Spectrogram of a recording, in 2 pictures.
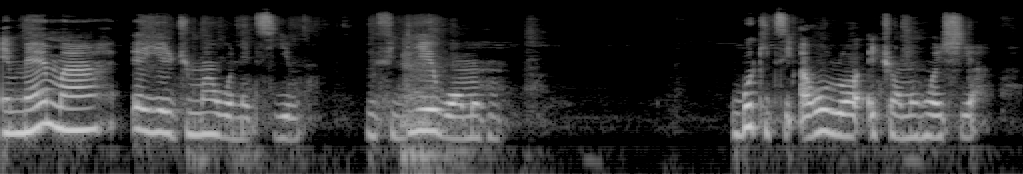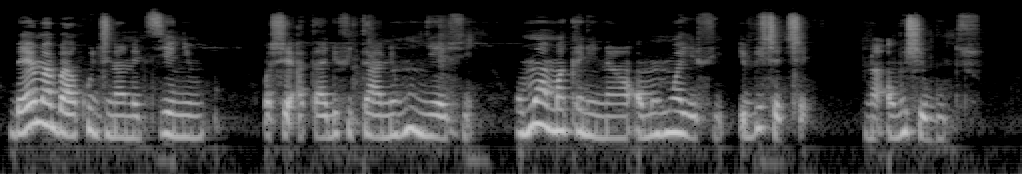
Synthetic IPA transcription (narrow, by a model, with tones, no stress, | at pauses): mɛ̃ː˨˦mãː˦ɛ˦jɛ˦˨d͡ʑᶣu˦mã˦wɔ˨næ̃˨tʰi˨e˨m | m̩˨fi˨di˦e˦wɔ˨mʊ̃˦hʊ̃˦ | bo˦kʰi˨tʰi˨ʔa˨wɔ˦ɾʊ˦ɔ˦ʔɛ˦t͡ɕᶣɛ˨ɔ˨mʊ̃˦ɦʊ̃˦æ˦ɕi˦a˨ | bɛː˨˦ɛ˦mã˦baː˨kʰʊ˦d͡ʑi˨nã˨næ̃˨tʰi˦e˦nĩ˦m | wɔ˨ɕɛ˨ʔa˨tʰaː˨dɪ˦fi˨tʰaː˦˨nɪ̃˦ɦʊ̃˦ɲɛ̃˦˨æ˨fi˨ | ɔ˨mʊ̃˦ɔ˨mã˦kʰã˦nĩ˨nãː˨ʔɔ̰˨mʊ̃˦ɦʊ̃˦a˦jɛ˨fi˨e˨bi˦ɕɛ˨t͡ɕʰɛ̰˨ | nã˨ʔɔ˨mʊ̃˦ɕɛ˨bu˨tʰ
